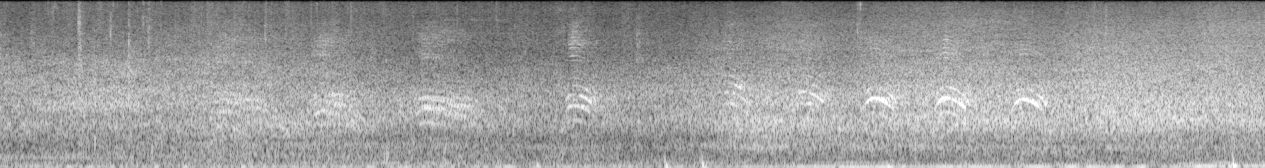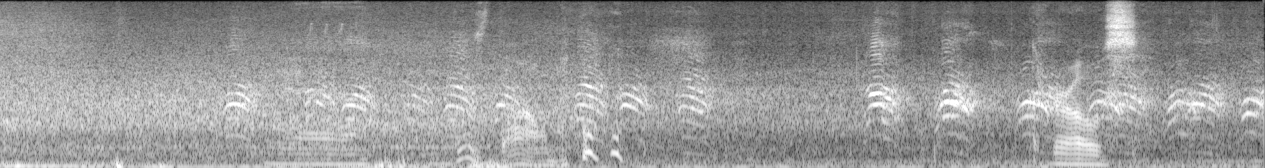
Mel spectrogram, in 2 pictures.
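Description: Crows caw repeatedly in a sunny Tokyo park, scattered harsh calls from near and farther off over steady outdoor ambience, with occasional footsteps and faint background voices.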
